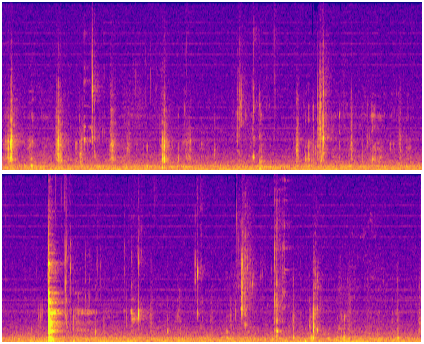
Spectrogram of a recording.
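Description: Close-miked chewing of a lollipop chicken drumstick: soft, wet mouth clicks scattered throughout, with one sharp, loud crunch a little past halfway.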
